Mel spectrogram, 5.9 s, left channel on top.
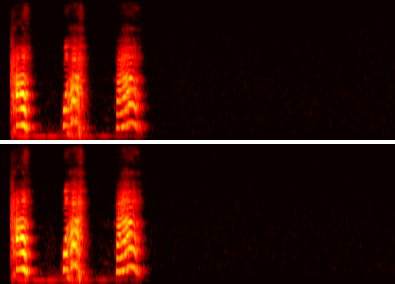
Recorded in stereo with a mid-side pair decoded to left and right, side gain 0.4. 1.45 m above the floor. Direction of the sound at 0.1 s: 5° right.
